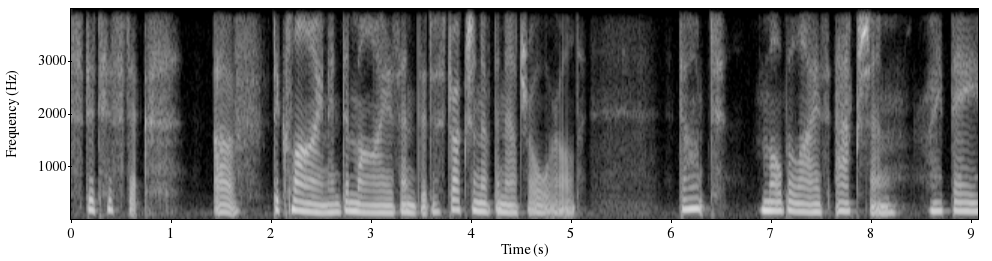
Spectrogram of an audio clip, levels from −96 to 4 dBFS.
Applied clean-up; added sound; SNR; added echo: none; none; none; none.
